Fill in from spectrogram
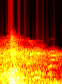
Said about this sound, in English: Wait till I close this door.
